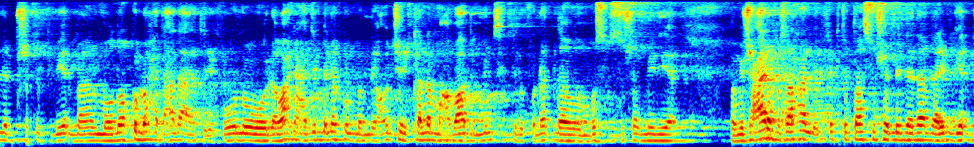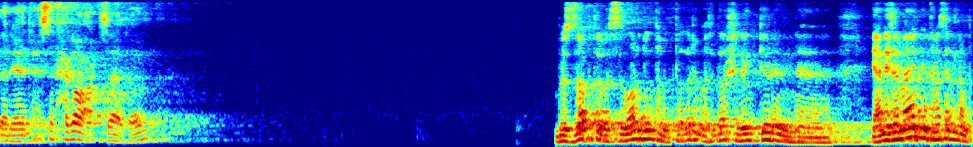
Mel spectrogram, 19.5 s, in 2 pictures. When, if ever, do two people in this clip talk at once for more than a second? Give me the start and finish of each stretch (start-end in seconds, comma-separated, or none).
none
